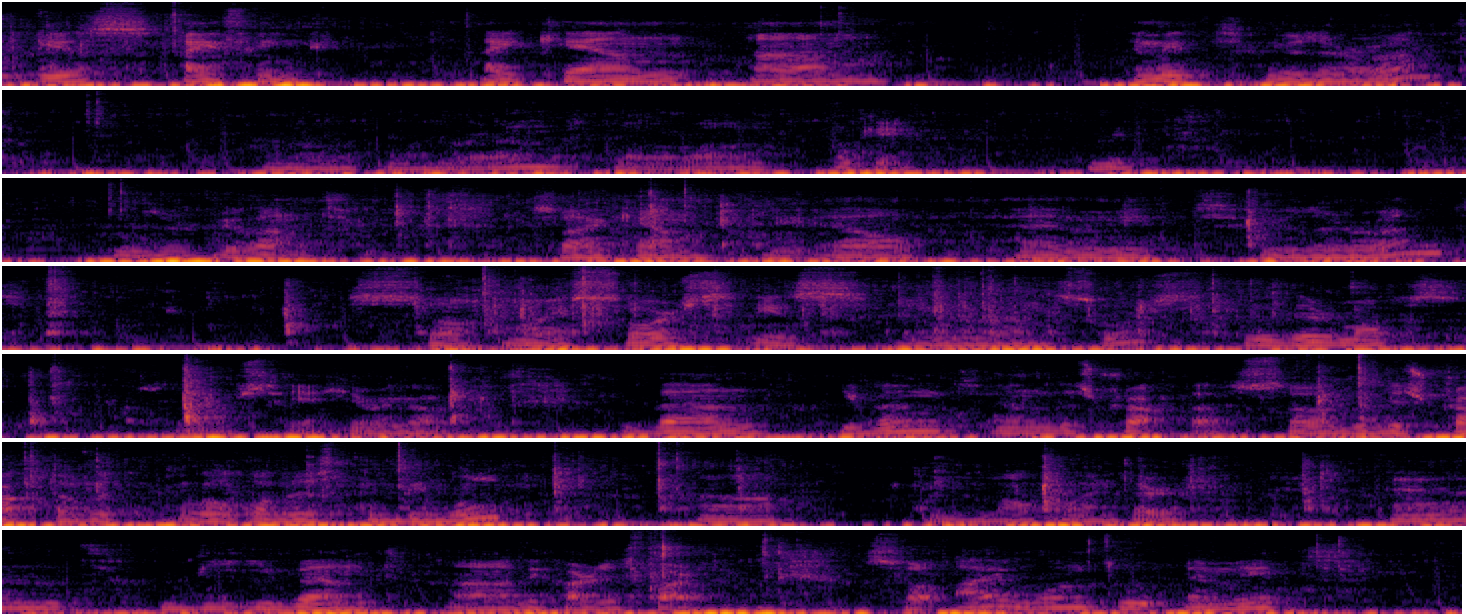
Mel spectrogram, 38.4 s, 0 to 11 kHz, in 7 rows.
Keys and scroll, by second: 0.0-0.2 typing, 12.4-15.1 typing, 15.6 Return, 16.4 space, 17.5 Return, 17.9 Escape, 18.0-23.6 typing, 18.3 Return, 26.8 Return, 27.1-30.8 typing, 31.3 Return, 31.6 Escape, 31.8 k, 32.3 super+k.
